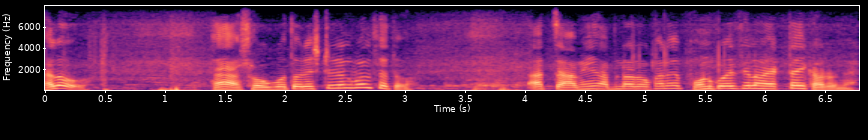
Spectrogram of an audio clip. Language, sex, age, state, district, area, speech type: Bengali, male, 30-45, West Bengal, Birbhum, urban, spontaneous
